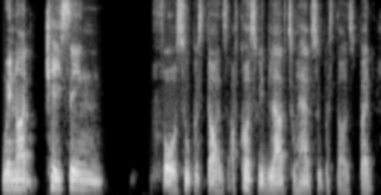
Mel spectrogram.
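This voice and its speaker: In a relaxed interview, a thirtysomething man with a South African accent talks informally about his job as a music publisher, peppering his speech with "you know". His pitch is fairly low, his tone level, and he never hurries.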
